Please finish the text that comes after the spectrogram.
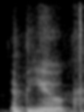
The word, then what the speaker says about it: Dubuque: So I think it's the view, Dubuque.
